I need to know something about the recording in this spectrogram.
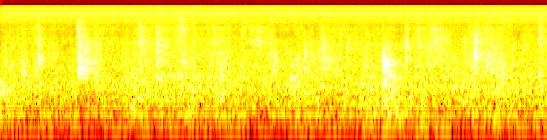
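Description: Papers rustle and pages turn.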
